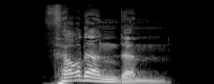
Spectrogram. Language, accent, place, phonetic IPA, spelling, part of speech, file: German, Germany, Berlin, [ˈfœʁdɐndəm], förderndem, adjective, De-förderndem.ogg
- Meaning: strong dative masculine/neuter singular of fördernd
